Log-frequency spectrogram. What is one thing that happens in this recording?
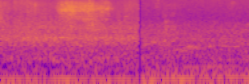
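Cream is stirred in a metal bowl.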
